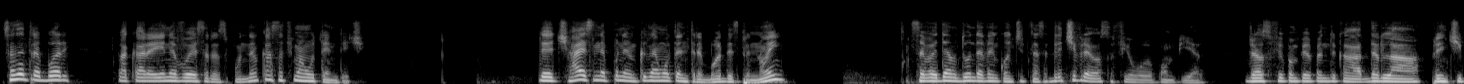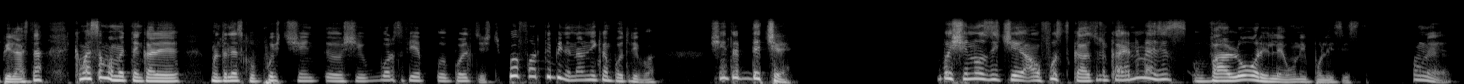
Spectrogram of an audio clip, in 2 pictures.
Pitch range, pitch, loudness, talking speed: 130-195 Hz, 160 Hz, -22 LUFS, 180 wpm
